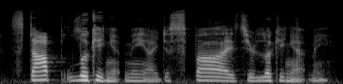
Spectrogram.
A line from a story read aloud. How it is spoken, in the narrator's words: I hissed at Barbara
